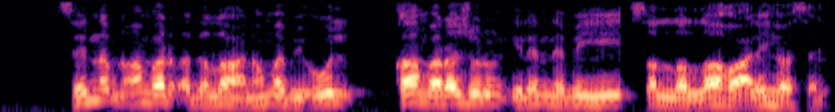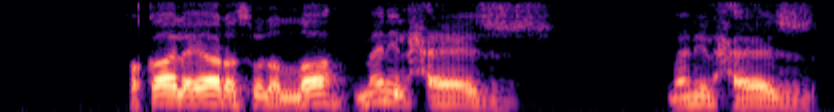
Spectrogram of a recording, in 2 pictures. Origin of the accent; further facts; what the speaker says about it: Egypt; عندنا في مصر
